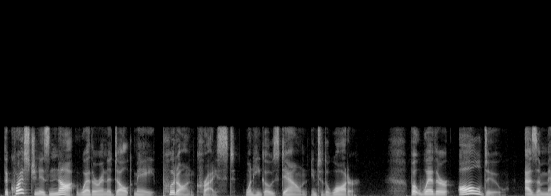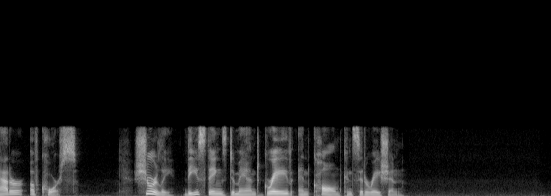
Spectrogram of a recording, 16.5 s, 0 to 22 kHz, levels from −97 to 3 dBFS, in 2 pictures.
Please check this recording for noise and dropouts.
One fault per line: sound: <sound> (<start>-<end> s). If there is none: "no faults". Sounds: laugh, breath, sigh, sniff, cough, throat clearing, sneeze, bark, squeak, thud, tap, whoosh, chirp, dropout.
no faults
